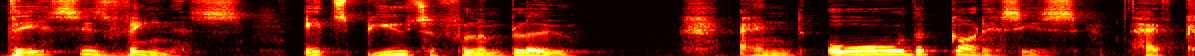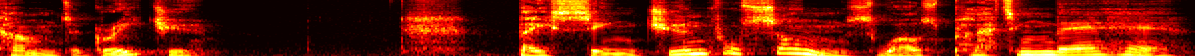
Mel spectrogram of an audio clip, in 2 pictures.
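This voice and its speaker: Man voicing a slow, showy tiny cosmic genie. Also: mid-range voice, sing-song, fairly bright tone, breathy edge, exaggerated voice. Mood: grand, welcoming. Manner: theatrical, rhyming proclamations.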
